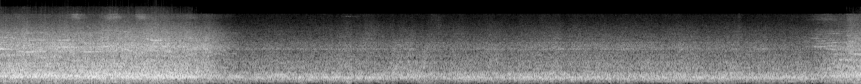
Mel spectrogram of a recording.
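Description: Running noise heard from inside an Indonesian executive-class passenger coach on the move: a steady rumble of the train on the rails. It drops to a quieter, duller level about two seconds in and comes back louder near the end.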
